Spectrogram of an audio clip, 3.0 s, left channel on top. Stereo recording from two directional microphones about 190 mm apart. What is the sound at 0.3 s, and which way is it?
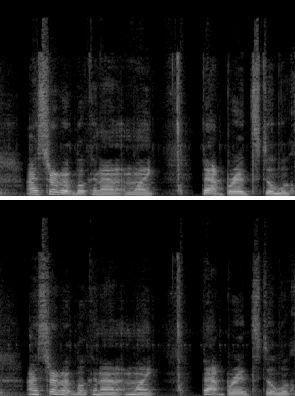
Speech, 60° left (ahead or behind).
